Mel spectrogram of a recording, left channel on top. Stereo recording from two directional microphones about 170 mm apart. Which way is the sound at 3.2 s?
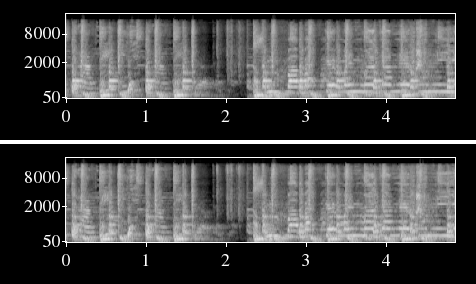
45° right (ahead or behind).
